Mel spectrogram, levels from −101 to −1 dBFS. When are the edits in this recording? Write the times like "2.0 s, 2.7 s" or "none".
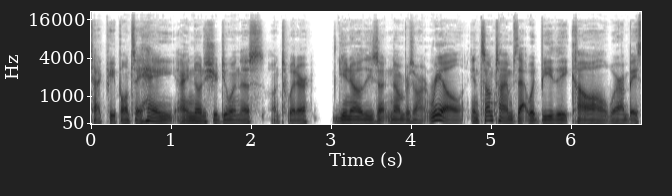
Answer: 2.9 s, 4.7 s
